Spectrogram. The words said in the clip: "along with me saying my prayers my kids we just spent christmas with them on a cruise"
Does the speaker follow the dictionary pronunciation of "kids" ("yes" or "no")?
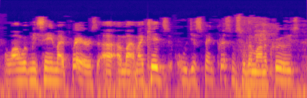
yes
